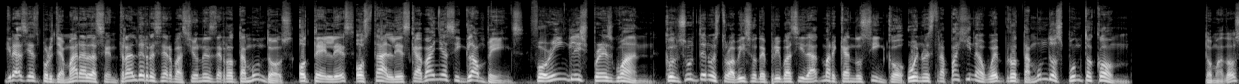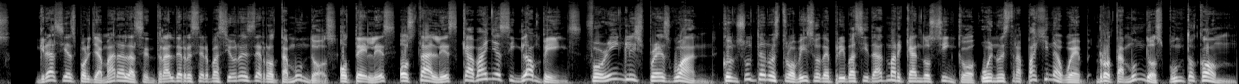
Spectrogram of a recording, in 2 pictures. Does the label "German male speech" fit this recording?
No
